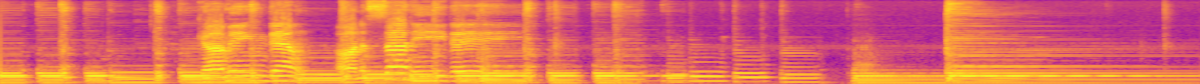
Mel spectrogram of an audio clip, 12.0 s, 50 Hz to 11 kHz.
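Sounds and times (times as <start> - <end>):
acoustic guitar playing: 0.0 - 12.0.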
